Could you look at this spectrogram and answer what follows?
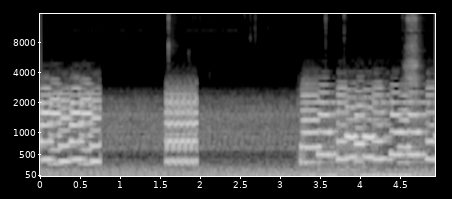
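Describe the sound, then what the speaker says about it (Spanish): A bus horn in the video game Indonesia Bus Simulator sounds three times: a loud, tuneful multi-tone blast, a short toot, then a longer melodic run, over a low engine hum, with no talk. "vamos a ver el claxon"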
